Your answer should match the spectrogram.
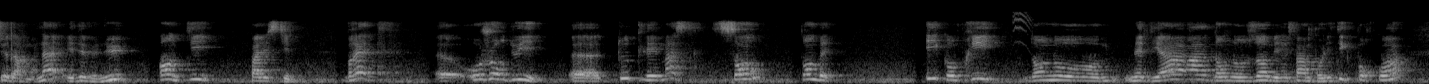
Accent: France; je suis français comme vous, c'est-à-dire français, c'est-à-dire méditerranéen.

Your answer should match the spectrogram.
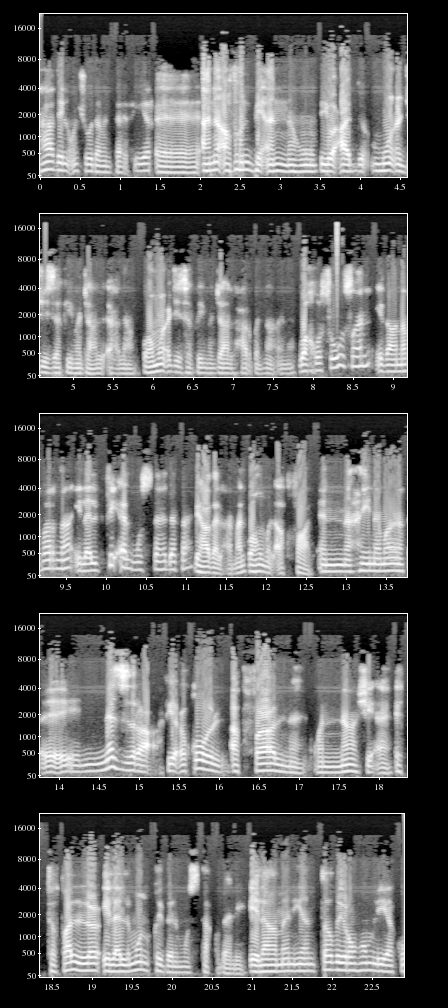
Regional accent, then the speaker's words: Bahrain; عندنا في البحرين

